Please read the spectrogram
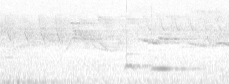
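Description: Faint birds chirping and twittering in short, scattered calls over a quiet outdoor background.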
